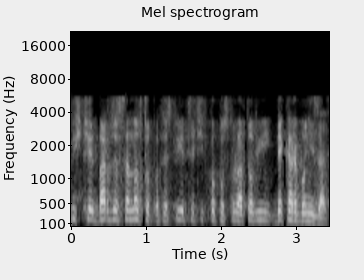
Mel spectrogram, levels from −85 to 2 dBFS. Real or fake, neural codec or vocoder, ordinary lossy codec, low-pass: fake; codec, 24 kHz, 6 kbps, HILCodec; AAC, 24 kbps; 5.4 kHz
